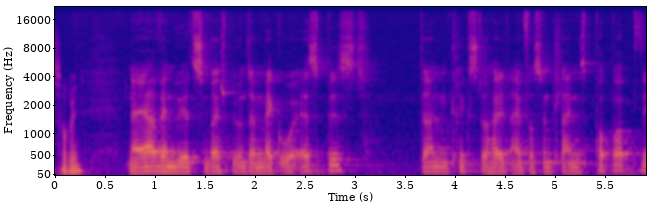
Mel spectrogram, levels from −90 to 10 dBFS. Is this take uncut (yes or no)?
yes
